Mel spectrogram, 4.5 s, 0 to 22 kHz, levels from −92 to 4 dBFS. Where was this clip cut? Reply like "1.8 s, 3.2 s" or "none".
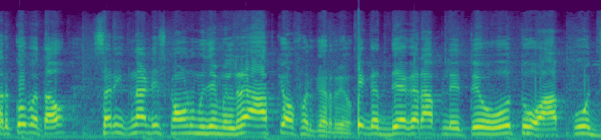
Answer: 2.6 s

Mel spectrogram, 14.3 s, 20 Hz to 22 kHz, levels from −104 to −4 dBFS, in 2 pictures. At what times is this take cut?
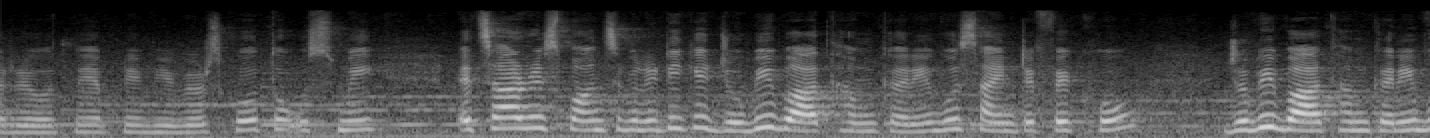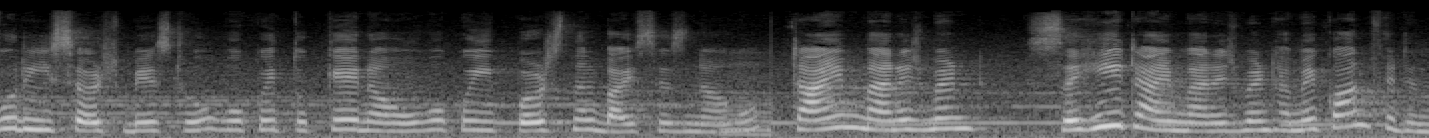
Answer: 11.0 s

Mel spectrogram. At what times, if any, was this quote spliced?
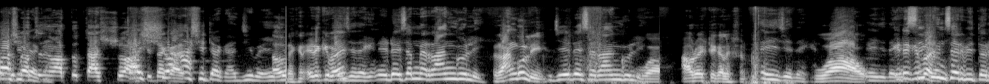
2.9 s, 6.6 s

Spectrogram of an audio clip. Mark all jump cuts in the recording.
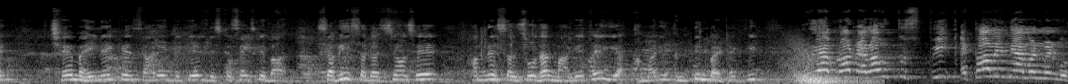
7.8 s

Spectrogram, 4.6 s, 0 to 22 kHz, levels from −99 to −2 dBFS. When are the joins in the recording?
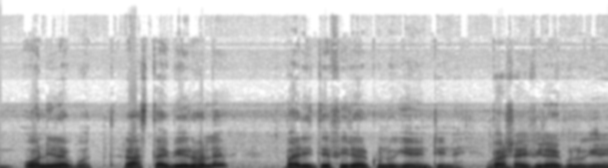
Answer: none

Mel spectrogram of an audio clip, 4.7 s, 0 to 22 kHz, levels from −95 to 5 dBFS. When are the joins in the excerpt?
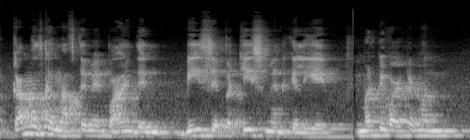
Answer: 3.5 s

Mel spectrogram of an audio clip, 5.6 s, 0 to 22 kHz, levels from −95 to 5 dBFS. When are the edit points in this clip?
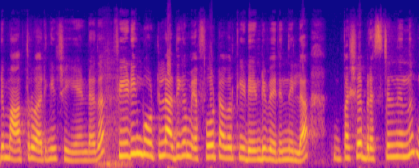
1.5 s

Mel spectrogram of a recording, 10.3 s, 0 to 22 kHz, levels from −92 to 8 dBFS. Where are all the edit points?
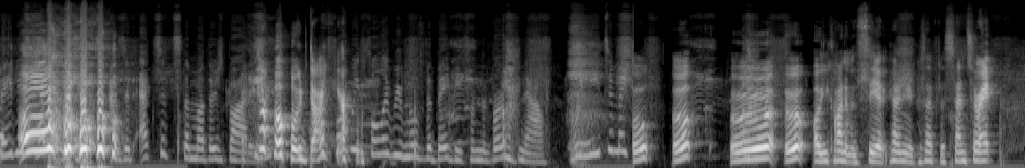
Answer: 6.2 s

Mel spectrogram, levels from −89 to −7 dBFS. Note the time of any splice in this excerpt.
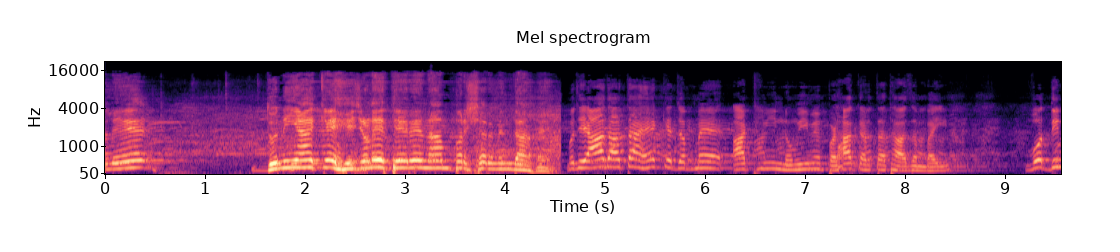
4.5 s

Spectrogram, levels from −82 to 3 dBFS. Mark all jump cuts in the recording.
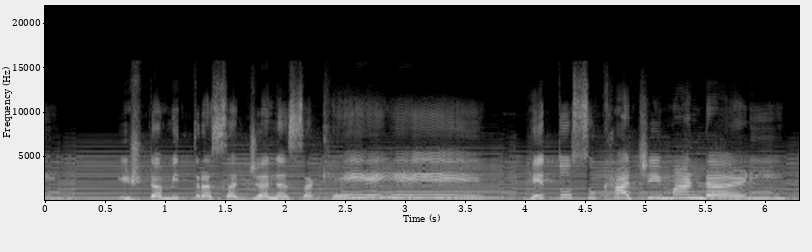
none

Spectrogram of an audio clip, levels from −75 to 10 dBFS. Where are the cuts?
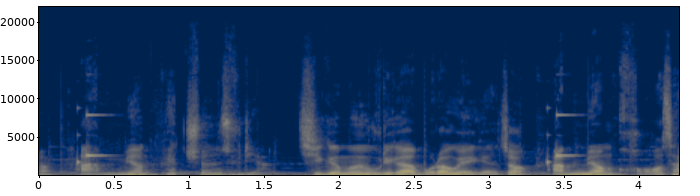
none

